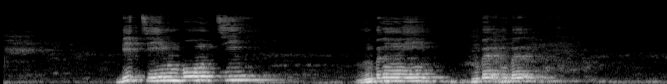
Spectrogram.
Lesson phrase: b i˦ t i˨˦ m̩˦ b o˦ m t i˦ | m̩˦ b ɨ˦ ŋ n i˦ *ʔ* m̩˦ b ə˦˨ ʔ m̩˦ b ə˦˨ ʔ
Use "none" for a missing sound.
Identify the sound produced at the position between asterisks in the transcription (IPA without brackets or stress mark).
none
